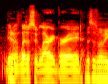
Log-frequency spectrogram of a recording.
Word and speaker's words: Leisure Suit Larry: See, I persistently call it Leisure Suit Larry because I think the original American pronunciation, Leisure Suit Larry, doesn't scan as well. I prefer the shorter vowel sounds, Leisure Suit Larry. I think it scans better.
